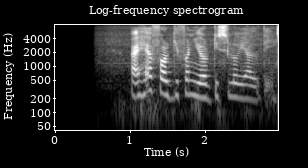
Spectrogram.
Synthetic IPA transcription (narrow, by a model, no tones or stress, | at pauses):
ajɦɛvfɔɾɡivə̃njɔɾɖislɔjaltḭ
